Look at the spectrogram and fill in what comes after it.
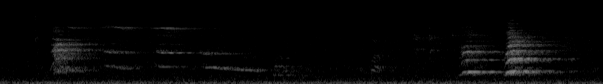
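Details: Training session where Safar, a white Central Asian Shepherd, helps train Gracie, a pointer. A drawn-out whine falls in pitch over about two seconds, and after a pause two sharp, ringing barks follow in quick succession against faint steady noise.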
